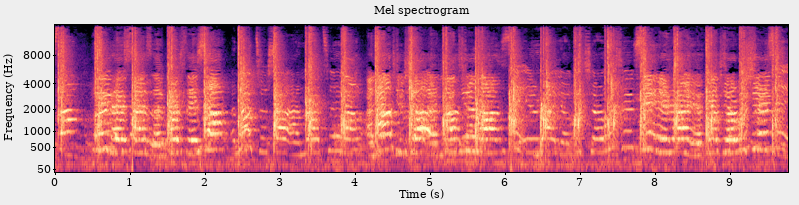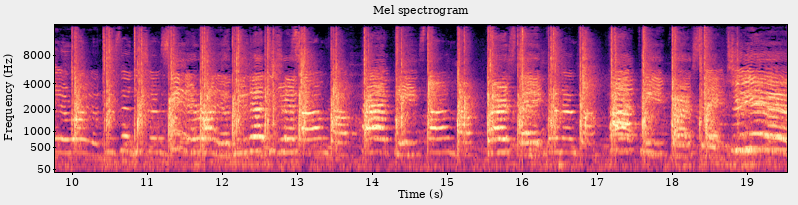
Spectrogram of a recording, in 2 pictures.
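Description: A small group of women singing a song together in unison while clapping their hands to a steady beat.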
